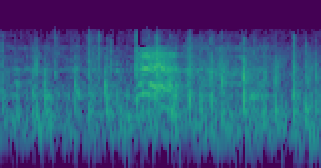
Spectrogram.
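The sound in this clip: Galloping horse hooves of a rider in a Western setting, a fast, rhythmic clip-clop running throughout, with a voice briefly heard over it.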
